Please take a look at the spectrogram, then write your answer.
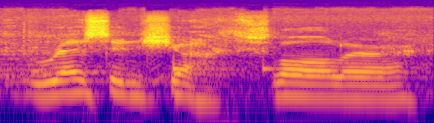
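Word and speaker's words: Reschenthaler: Ren Shaler you know that resen Sher he uh that's actually the way you pronounce it you know nobody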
